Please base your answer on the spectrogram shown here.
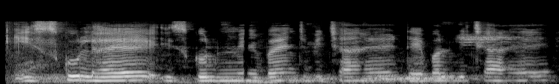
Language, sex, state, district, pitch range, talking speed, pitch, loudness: Hindi, female, Chhattisgarh, Balrampur, 170-185 Hz, 105 wpm, 175 Hz, -17 LUFS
